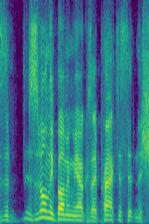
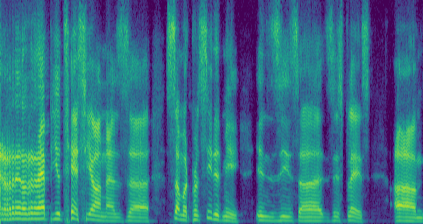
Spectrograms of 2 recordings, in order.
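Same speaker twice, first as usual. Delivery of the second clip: put-on theatrical, courtly accent with a French lilt; Matt Berry; 2 semitones higher than usual. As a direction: gallant mouse knight accent, rolling the R. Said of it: "going for the Matt Berry special".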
